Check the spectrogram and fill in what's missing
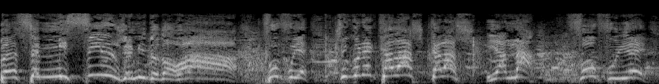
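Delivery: unload all the rage, yelling; raging rant. Acted. Comic yelling at the Ivorian policeman, high and furious. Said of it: "toute la rage ... je l'ai versée sur lui".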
